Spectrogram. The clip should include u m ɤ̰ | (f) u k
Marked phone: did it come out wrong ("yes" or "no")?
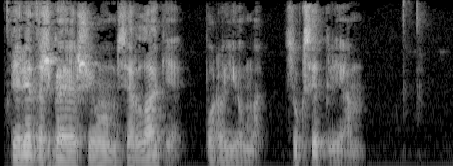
yes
